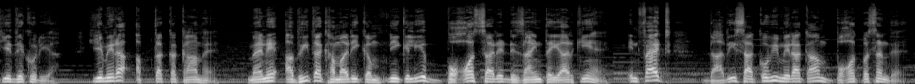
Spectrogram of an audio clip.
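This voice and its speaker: A man's voice: medium pitch, lively intonation, normal speed, a little mellow, soft background music, close to an everyday voice. A man voicing a boastful office designer showing off in an audio drama.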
